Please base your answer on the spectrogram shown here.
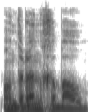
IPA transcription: ˈɔndəɾ ən χəˈbɑu̯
